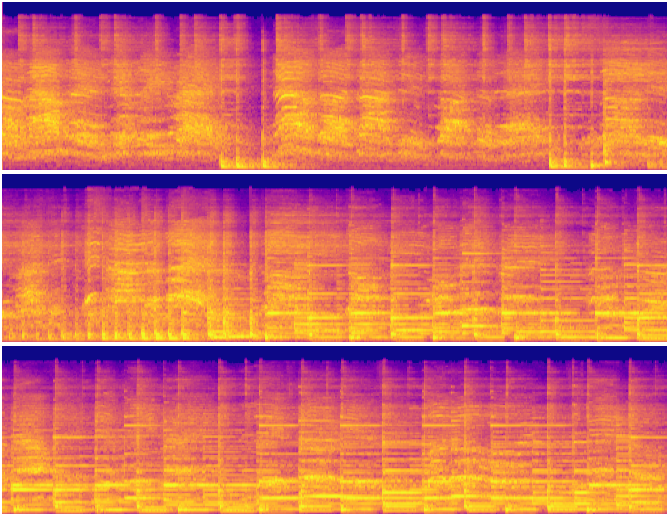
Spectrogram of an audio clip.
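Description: A group of young children singing together with music accompaniment; the accompaniment with a steady bass line comes in strongly about twelve seconds in.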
